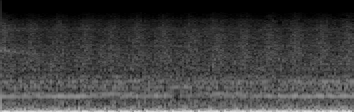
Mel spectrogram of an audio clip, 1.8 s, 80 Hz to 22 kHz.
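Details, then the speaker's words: BMW E34 Touring, M50B20TU dry about two years, just started after an oil pan replacement and fresh oil, oil light out: a heavy, deep idle with uneven thumping pulses and loudness dips. Rough running with a knock, cause unknown, owner hopes it smooths out. "Wow it runs yeah okay that's a weird sound but let me see okay oil indicate our won't start up so I think it's good to see the engine also it's kind of a bad sound but let it work maybe it will smooth it out"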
